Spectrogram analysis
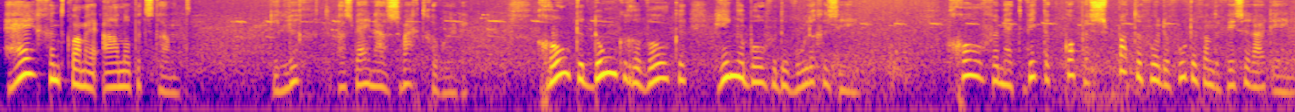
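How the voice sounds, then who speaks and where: A woman's voice: on the low side, big pitch swings, unhurried, background noise. A woman reading a scripted fairy tale as an audiobook narrator.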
